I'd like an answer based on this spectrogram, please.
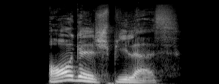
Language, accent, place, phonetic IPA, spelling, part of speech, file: German, Germany, Berlin, [ˈɔʁɡl̩ˌʃpiːlɐs], Orgelspielers, noun, De-Orgelspielers.ogg
- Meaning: genitive of Orgelspieler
